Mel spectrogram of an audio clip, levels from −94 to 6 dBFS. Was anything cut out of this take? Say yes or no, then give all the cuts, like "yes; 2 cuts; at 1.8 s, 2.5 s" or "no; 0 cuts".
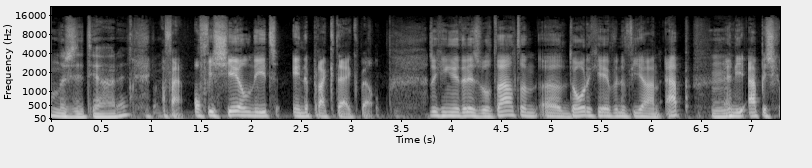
yes; 2 cuts; at 1.0 s, 3.8 s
